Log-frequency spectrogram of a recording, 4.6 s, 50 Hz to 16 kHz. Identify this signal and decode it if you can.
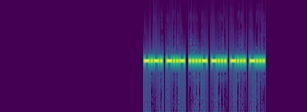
Morse code, heard as a keyed tone, about 50 wpm, 700 Hz. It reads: CX4BBB
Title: DXCC-100 Call Signs - 6 Characters - 50wpm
